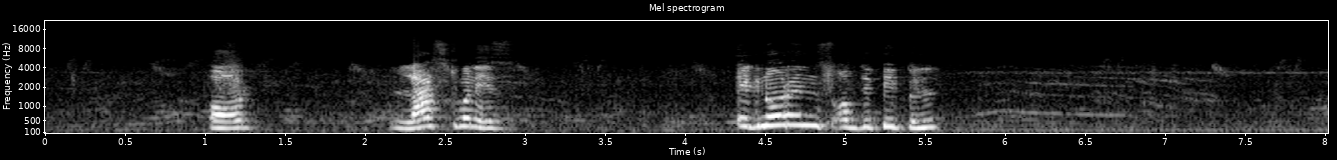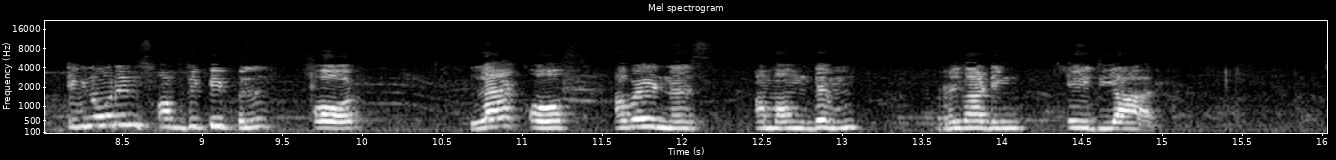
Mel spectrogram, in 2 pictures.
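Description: A young man lectures clearly into a close microphone, in short bursts.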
